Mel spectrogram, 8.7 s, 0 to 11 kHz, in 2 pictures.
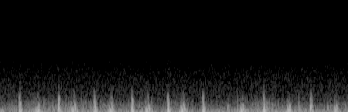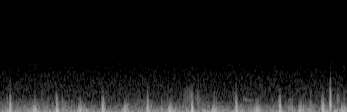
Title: #142 アレな心音の3D心臓モデル動画 Female 3D Irregular Heart Model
